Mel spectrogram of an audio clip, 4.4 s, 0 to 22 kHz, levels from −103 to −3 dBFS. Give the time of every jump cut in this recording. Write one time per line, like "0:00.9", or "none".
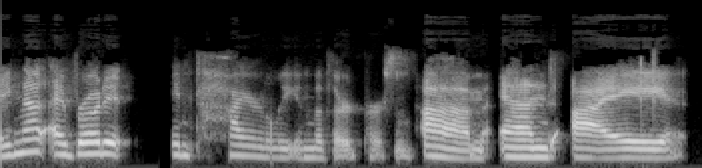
0:02.6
